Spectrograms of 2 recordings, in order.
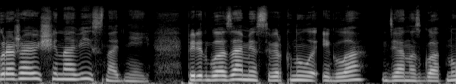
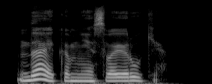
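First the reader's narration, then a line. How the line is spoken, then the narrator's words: Commanded in a gentle voice. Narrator (Russian): приказал ласковым голосом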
